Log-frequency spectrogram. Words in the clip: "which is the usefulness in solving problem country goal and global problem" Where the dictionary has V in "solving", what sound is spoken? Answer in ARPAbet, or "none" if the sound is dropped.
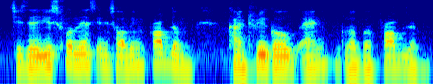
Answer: V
